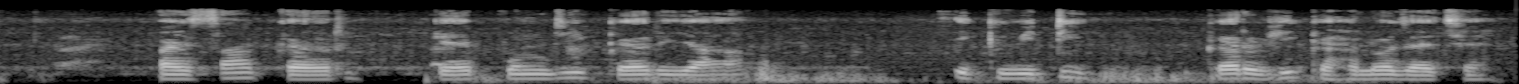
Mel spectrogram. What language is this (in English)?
Maithili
